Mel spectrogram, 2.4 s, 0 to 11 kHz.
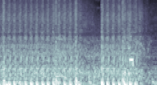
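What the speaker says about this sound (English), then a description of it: "He just took so many shots." Rapid automatic gunfire in Black Ops 2, a dense, loud burst of evenly spaced shots that continues for over two seconds before trailing off.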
